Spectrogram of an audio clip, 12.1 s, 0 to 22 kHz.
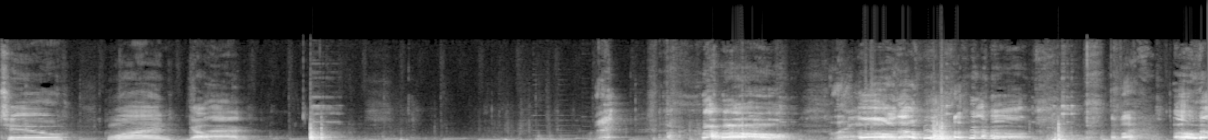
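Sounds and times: faint background music: 0.0s - 12.0s
glass clinking on wooden table: 3.1s - 3.6s, 10.4s - 11.0s.

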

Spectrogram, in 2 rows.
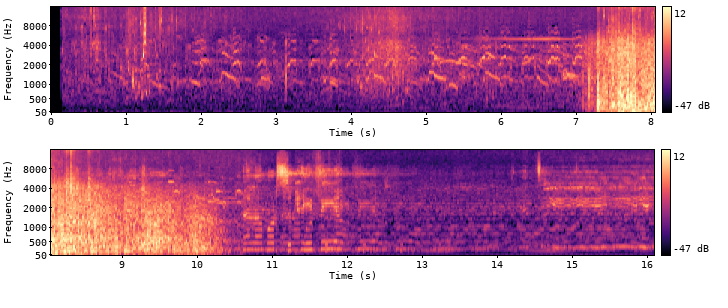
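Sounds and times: birds calling: 0.2s - 11.6s.

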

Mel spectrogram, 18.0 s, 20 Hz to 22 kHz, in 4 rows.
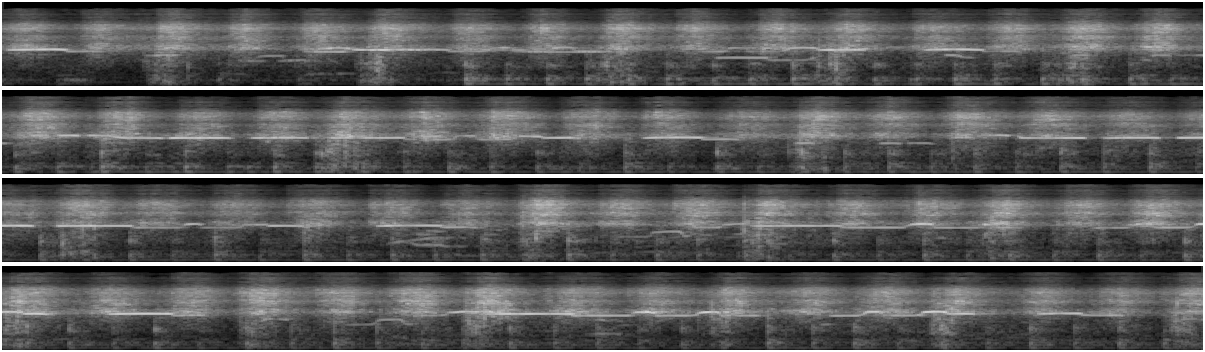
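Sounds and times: fast drumbeat: 0.0s - 18.0s
high whistle-like melody: 0.0s - 18.0s.

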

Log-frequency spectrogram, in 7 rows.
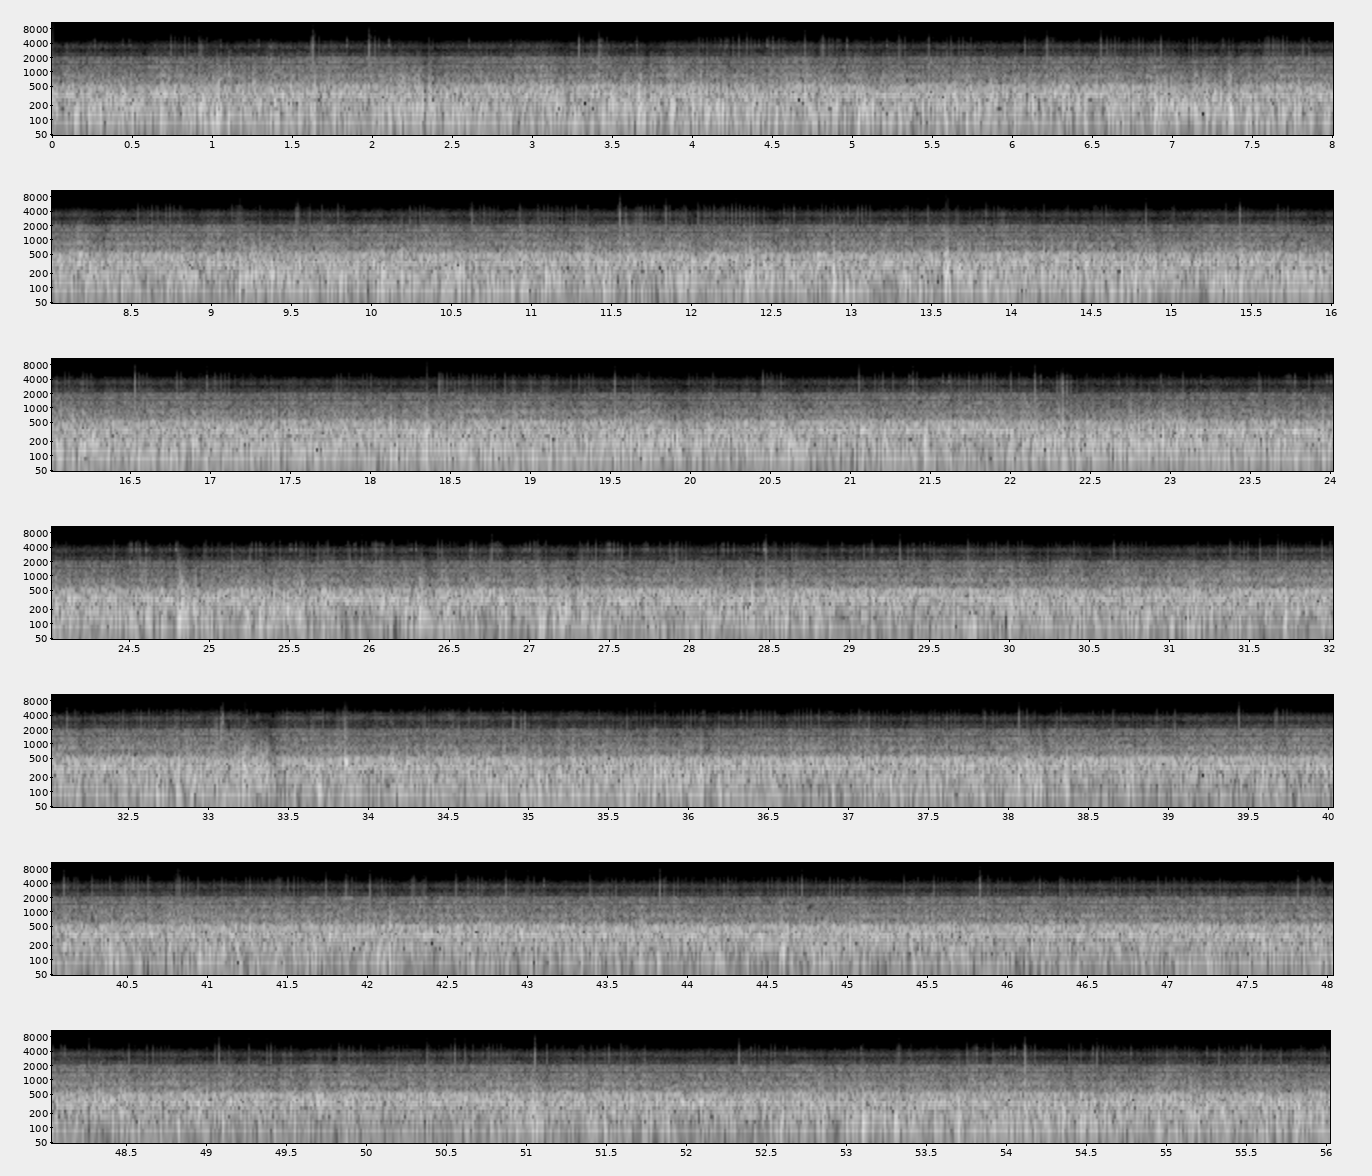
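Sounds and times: road noise: 0.0s - 56.0s
wind rush on microphone: 0.0s - 56.0s.

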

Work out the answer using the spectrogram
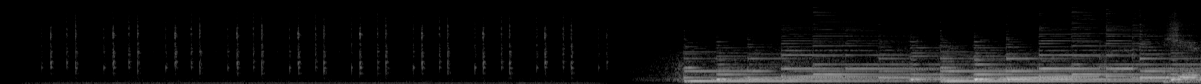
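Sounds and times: faint rapid ticking clicks: 0.3s - 6.2s.

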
